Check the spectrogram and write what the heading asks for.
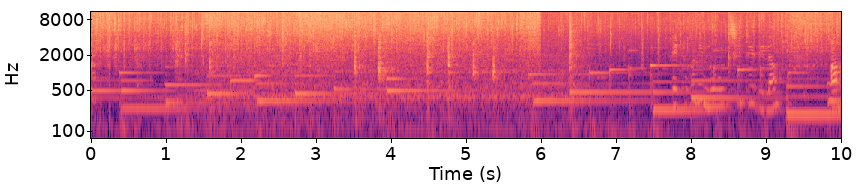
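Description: Sliced onion and whole spices sizzling in hot oil in a stainless steel pan, with scattered crackles and occasional taps of a wooden spatula. The sizzle drops suddenly about six seconds in. Soft background music of held notes plays over it.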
